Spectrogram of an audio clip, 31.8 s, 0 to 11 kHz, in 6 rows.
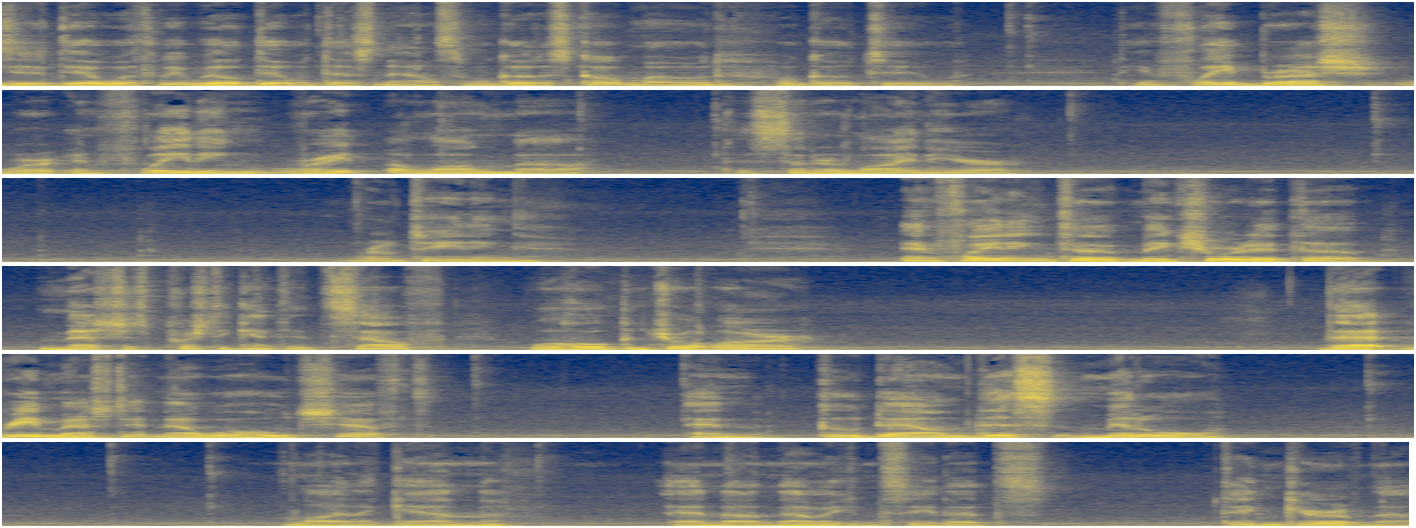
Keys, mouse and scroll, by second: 1.2 click, 2.2 click, 3.8 click, 3.9 click, 4.2 middle click, 5.0 click, 7.5 click, 8.3 middle click, 9.3 click, 10.8 middle click, 11.5 scroll down 1, 12.0 click, 14.6 scroll down 2, 15.0 middle click, 16.9 click, 17.1 click, 18.5 ctrl+r, 22.4 shift+click, 23.0 shift+click, 24.1 middle click, 25.5 shift+click, 27.0 shift+click, 27.9 shift+middle click, 28.5 shift+click, 29.7-30.1 scroll down 3, 30.1 middle click.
